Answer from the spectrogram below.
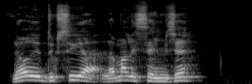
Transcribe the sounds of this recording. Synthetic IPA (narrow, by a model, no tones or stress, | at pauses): nɔːðɛd̪ʊksɪɣɐlɐmɐlɪsɛjmɪs̬ɛ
